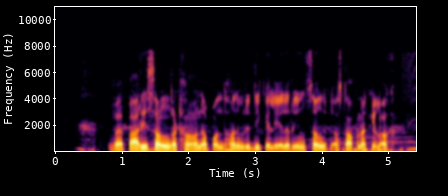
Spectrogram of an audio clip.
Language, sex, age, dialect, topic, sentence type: Maithili, male, 18-24, Southern/Standard, banking, statement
